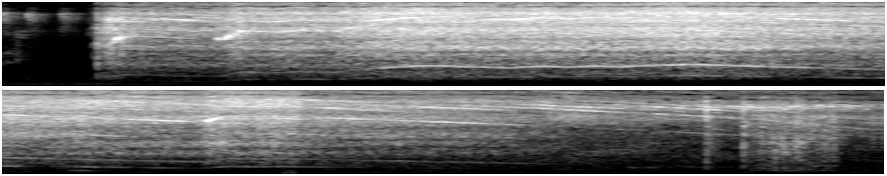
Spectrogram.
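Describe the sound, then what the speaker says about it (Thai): An electric drill plugged into a homemade power strip whirs steadily for several seconds after a sharp start, its pitch sliding slightly as it runs close by without any talk. "เรามาลองกับ นี่ครับสว่านดูนะครับ ว่าเป็นยังไงบ้าง"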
